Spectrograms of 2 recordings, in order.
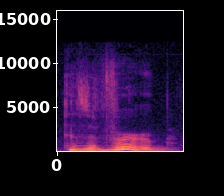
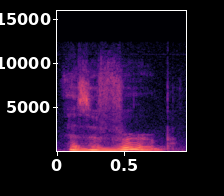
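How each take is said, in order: Both takes have the same delivery.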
